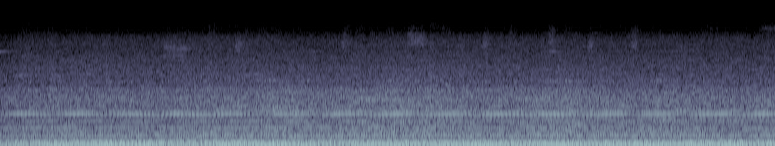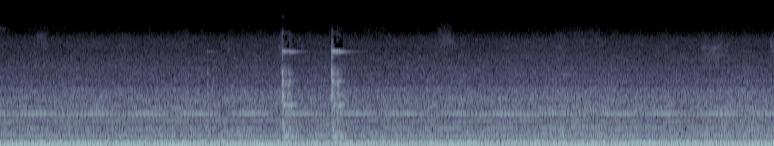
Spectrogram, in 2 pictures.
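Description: Steady hum of a metal lathe's running drive while a crown wheel is trued in the chuck. Two sharp metallic clicks come about half a second apart, about two thirds of the way through.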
